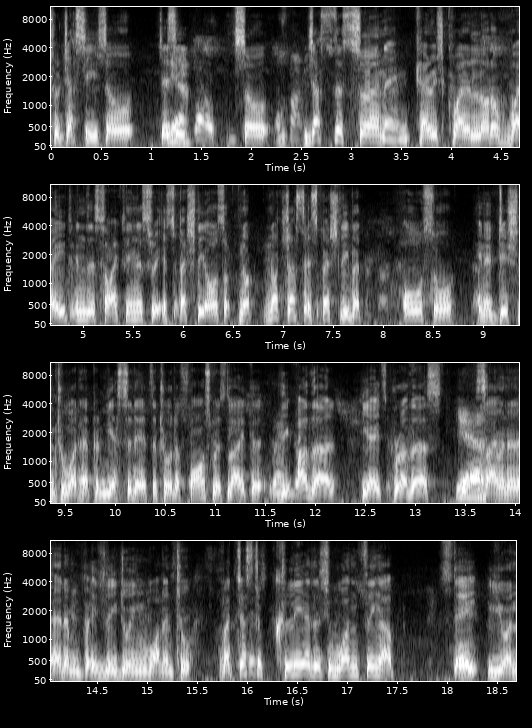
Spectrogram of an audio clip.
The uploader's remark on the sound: Surrounded by sheep at the Chiltern Velo Cycling Cafe. Recorded at the renowned Chiltern Velo cycling cafe. Recorded amidst a lively barbecue at Chiltern Velo, following an epic road ride in the picturesque Chiltern Hills with riders from the Amersham Cycling Club.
